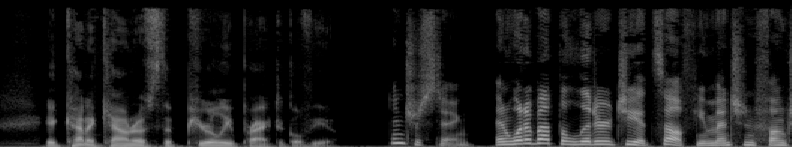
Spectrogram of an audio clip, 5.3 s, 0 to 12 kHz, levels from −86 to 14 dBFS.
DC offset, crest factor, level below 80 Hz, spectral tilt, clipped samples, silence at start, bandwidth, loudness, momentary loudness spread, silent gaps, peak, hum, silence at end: under 0.1%; 20 dB; -50 dBFS; -5 dB/octave; under 0.1%; 0.3 s; 12 kHz; -27 LUFS; 15 LU; none; -8 dBFS; none; 0 s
